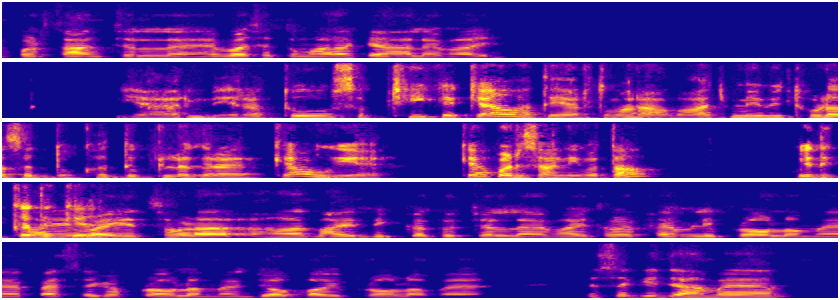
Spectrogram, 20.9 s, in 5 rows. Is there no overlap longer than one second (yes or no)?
yes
